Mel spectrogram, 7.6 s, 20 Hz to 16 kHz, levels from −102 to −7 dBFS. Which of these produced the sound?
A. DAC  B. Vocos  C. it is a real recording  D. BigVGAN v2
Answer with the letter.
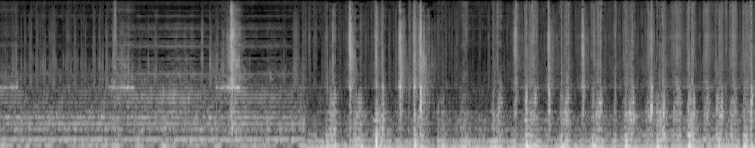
D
